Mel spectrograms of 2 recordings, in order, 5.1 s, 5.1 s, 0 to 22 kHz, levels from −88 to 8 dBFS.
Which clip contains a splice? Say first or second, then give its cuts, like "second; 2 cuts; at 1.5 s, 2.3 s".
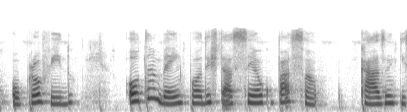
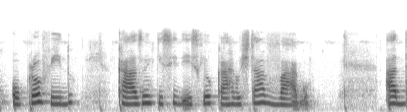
second; 1 cut; at 1.4 s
